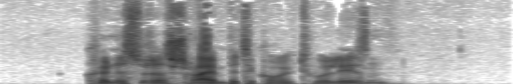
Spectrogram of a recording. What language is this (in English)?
German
